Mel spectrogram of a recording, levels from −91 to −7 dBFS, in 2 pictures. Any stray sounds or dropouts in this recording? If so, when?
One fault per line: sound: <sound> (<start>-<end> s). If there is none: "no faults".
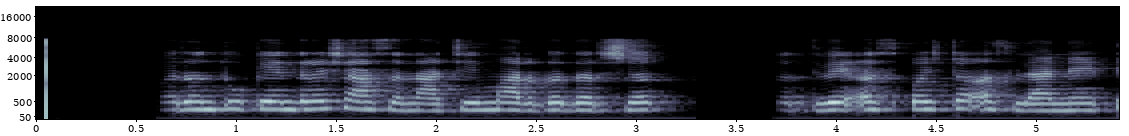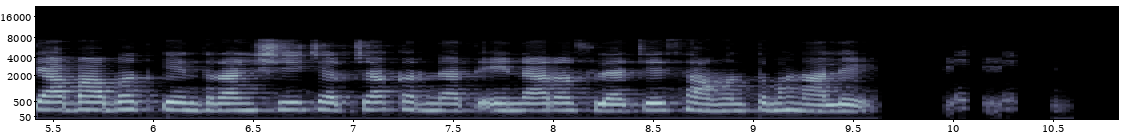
sound: laugh (10.0-10.3 s)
